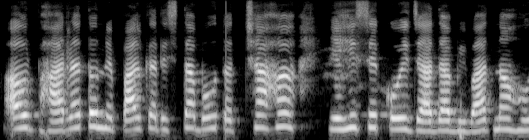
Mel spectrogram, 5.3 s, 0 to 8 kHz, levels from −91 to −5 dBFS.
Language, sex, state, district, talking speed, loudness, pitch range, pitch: Bhojpuri, female, Uttar Pradesh, Varanasi, 180 wpm, -18 LUFS, 220-270 Hz, 240 Hz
